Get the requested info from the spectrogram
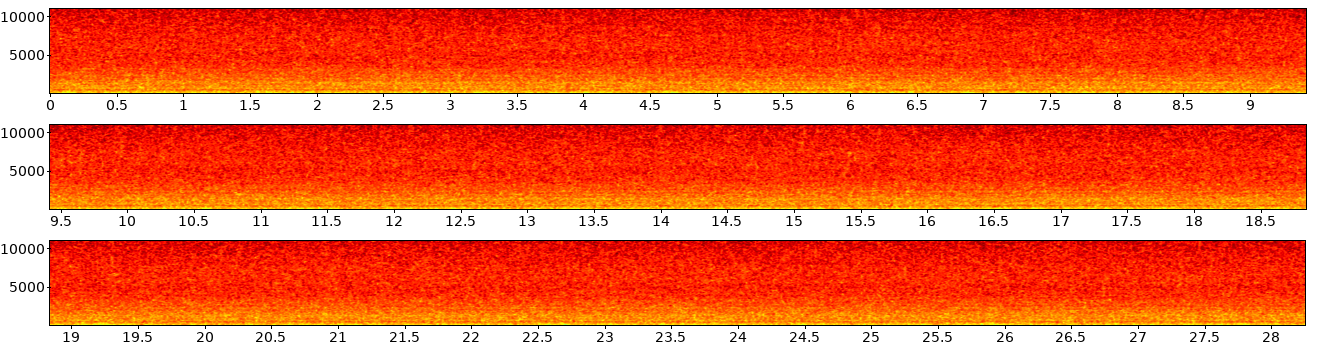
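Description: Water pouring over a concrete spillway into churning whitewater below: a loud, steady rushing noise with no breaks or changes.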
